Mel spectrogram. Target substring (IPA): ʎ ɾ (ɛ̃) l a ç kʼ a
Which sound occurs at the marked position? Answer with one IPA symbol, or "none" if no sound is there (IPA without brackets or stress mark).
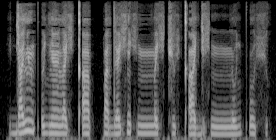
ɛ̃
